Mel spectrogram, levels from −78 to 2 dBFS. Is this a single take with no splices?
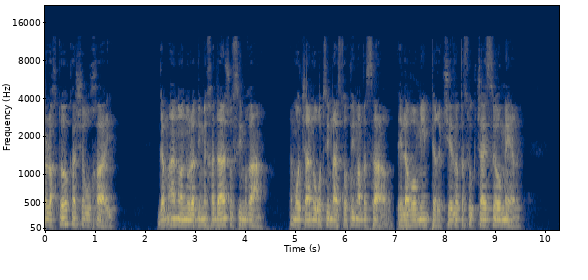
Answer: no; 2 cuts; at 6.1 s, 7.0 s

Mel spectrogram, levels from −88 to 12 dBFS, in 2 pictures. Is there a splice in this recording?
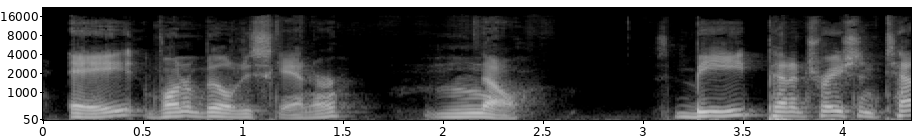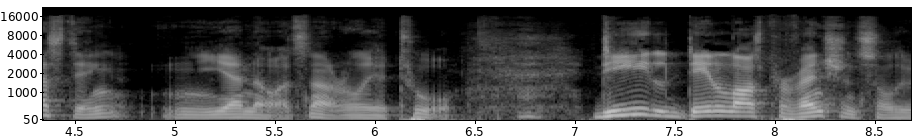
no; 0 cuts

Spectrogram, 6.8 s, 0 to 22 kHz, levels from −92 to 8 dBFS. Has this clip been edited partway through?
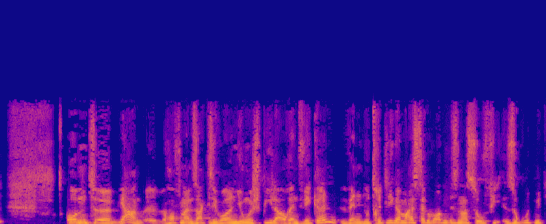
yes; 1 cut; at 2.6 s

